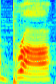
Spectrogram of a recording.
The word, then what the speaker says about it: Bra: But wait, is her name Bra or is it Bola? Well, in Japanese, her name is spelled Bura because the L sound doesn't exist in Japanese. However, if you call her Bra or Bola, both are technically correct.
